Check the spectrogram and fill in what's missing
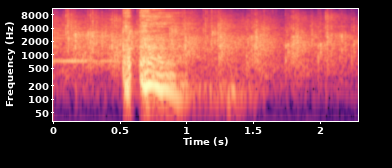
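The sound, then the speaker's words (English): A church audience at Northside Church of Richmond applauds steadily, a dense wash of many hands clapping, with a brief loud whoop or cheer rising out of the crowd early on before the clapping continues evenly. “Would you clap your hands for her?”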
